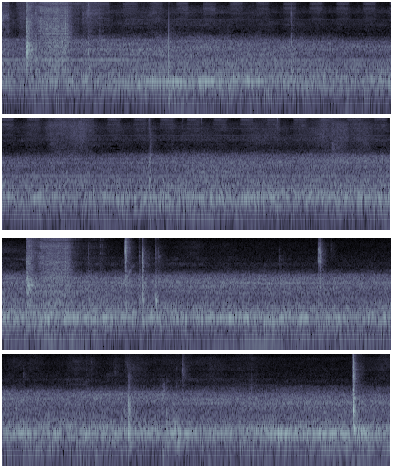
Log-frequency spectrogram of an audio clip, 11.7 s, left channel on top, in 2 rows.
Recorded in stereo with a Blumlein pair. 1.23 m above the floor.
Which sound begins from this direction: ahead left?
A crack, at 0.3 s.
